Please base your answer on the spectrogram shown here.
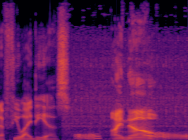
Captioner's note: car idling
